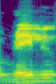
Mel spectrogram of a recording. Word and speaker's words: ReLU: we have the relu it's pronounced like rey the from the sun and lu like a name so relu function and we have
